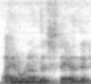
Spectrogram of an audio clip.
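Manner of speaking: high-pitched puzzled grumble; complaining. Acted. Husband to the doctor at medical exam, complaining. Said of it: "the husband is complaining to the doctor".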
